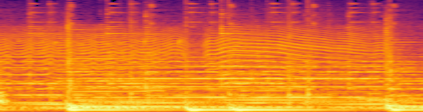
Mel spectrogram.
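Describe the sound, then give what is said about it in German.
A fly buzzes continuously for a few seconds high overhead, a dense, droning whine that swells and dips slightly in pitch as it hovers, with no voices or other sounds. “Eine Fliege schwirrte hoch über ihren Köpfen.”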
